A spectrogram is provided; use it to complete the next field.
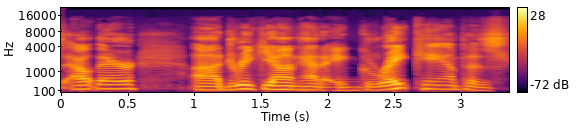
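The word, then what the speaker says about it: Dareke Young: 3 wide receivers did not participate in practice: Cooper Kupp, Drake Young, and Jake Bobo. If you have not heard of, Derek Young. Mispronunciation.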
